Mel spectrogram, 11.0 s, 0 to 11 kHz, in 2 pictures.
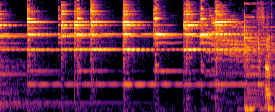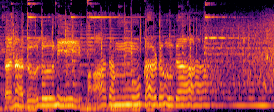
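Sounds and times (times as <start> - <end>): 
temple bells ringing: 0.0 - 8.2, 9.4 - 10.9
speech: 5.3 - 9.9.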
